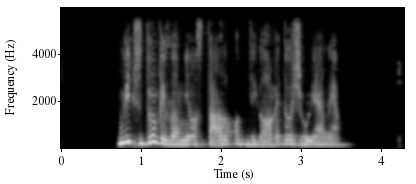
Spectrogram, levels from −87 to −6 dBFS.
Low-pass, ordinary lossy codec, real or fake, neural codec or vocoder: 5.4 kHz; none; fake; codec, 24 kHz, 0.9 kbps, WavTokenizer, medium music audio release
